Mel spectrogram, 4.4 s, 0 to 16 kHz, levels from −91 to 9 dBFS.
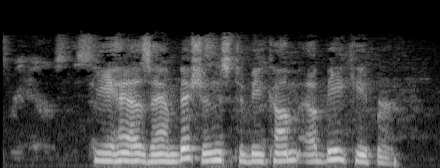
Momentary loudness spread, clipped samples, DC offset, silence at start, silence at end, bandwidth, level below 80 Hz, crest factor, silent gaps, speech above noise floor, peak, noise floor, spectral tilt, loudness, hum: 14 LU; under 0.1%; under 0.1%; 0.2 s; 0.4 s; 7.4 kHz; -50 dBFS; 16 dB; none; 27 dB; -2 dBFS; -44 dBFS; -6 dB/octave; -17 LUFS; none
